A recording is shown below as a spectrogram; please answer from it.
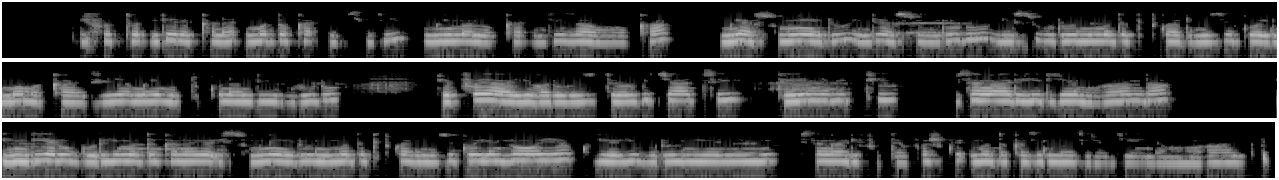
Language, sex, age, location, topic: Kinyarwanda, female, 18-24, Kigali, government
